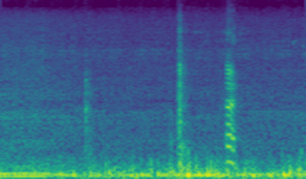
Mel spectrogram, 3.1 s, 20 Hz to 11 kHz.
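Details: 2007 Chevy Uplander, 248,838 miles, front-end clunk: sharp thuds over road rumble when braking, worse going forward, as the control arm shifts; worn, loose lower control arm bushing, replaced and torqued at ride height.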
